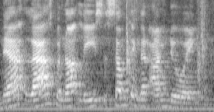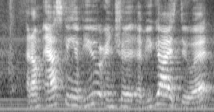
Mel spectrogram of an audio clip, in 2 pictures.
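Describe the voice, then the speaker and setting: Over music, a middle-aged man from Vietnam speaks briskly in a high-pitched voice with lively intonation. As a real estate office manager or broker, he gives meeting announcements, going over things repeatedly and checking in with "okay?" again and again.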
